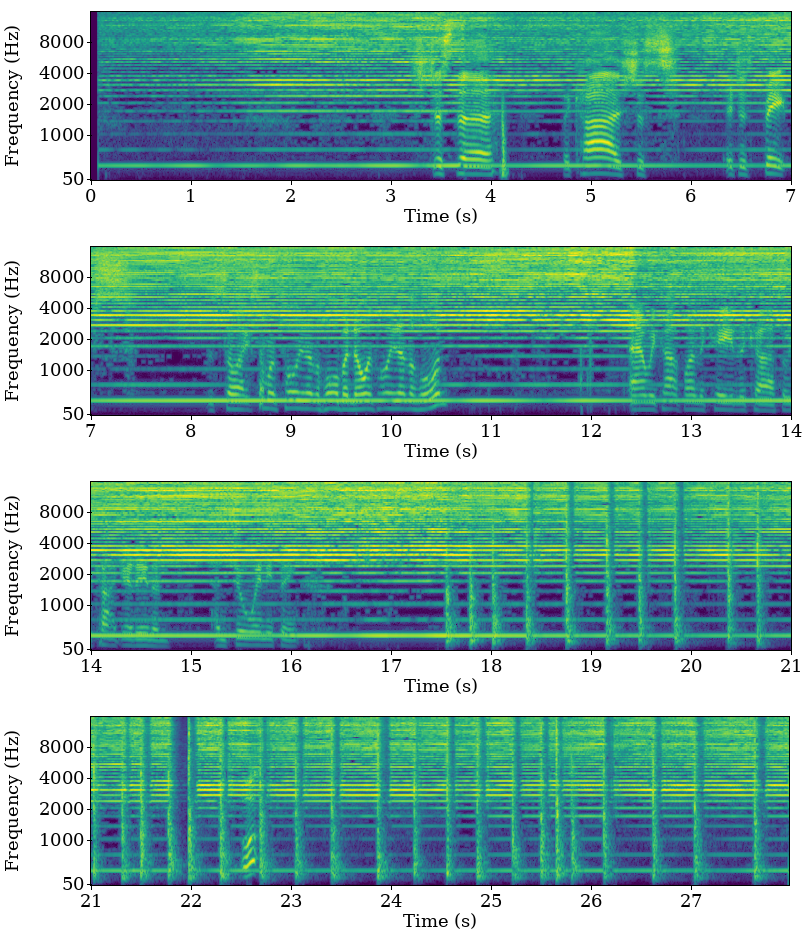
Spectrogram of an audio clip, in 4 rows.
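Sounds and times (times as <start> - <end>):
car horn steady note: 0.1 - 27.9
quick series of knocks: 17.6 - 27.8.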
